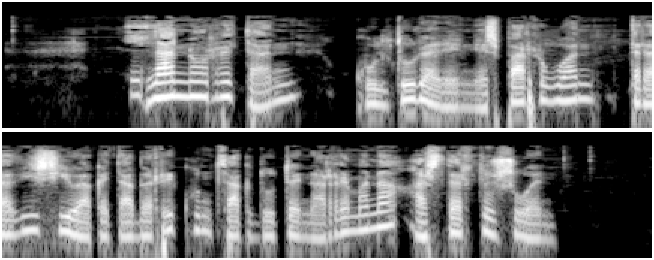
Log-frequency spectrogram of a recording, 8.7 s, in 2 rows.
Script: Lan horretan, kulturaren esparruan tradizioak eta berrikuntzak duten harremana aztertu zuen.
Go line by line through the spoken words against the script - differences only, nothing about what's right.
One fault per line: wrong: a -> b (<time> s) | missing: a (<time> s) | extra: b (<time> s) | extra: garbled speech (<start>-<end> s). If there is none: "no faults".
no faults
